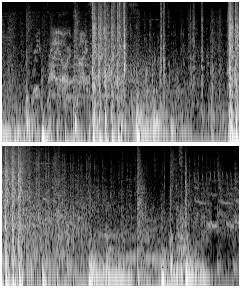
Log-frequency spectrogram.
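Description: Bursts of automatic gunfire in the Suicide Squad: Kill the Justice League game, rapid volleys with short pauses and explosive impacts, with character voices talking over the shooting.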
